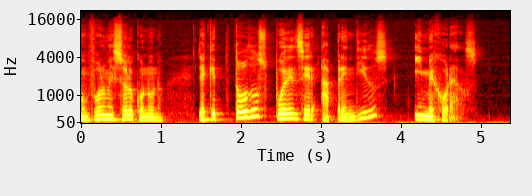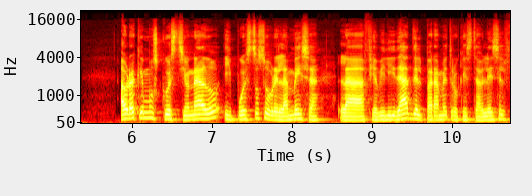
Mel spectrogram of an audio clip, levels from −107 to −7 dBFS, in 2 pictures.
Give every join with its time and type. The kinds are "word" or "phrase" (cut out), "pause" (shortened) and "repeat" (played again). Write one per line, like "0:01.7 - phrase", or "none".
none

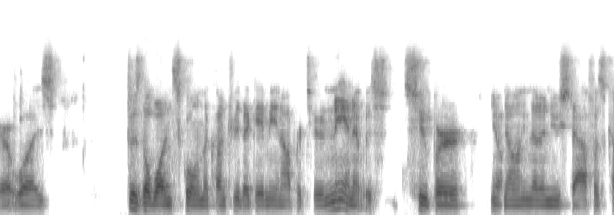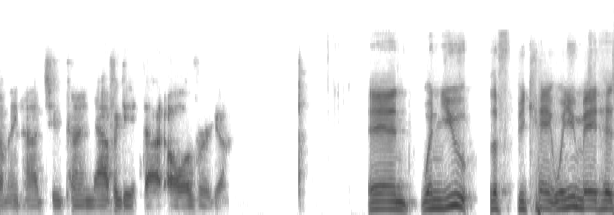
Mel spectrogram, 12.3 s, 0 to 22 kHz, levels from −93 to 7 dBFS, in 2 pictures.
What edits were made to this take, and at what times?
0:01.3 - word
0:05.1 - word
0:06.3 - word
0:11.1 - word

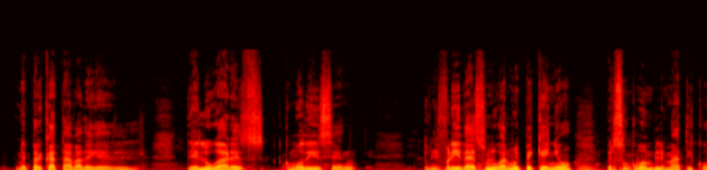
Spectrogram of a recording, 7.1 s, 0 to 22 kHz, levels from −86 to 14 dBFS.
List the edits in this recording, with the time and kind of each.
none

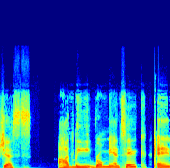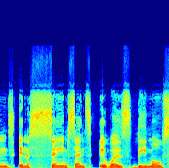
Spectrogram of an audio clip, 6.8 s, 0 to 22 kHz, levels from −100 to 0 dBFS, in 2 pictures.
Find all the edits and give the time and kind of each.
0:03.0 - pause

